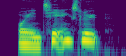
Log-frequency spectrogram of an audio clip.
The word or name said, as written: orienteringsløb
